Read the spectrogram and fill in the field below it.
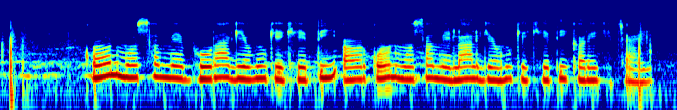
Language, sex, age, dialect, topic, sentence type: Magahi, female, 31-35, Western, agriculture, question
